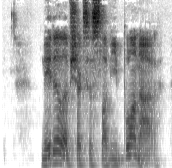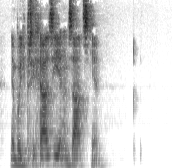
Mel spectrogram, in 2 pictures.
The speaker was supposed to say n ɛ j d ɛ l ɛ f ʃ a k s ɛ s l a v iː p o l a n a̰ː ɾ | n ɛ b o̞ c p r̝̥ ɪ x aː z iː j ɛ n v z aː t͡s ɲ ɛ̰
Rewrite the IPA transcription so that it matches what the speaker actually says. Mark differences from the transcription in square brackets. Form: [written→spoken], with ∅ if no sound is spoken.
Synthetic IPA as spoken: n ɛ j d ɛ l ɛ f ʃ a k s ɛ s l a v iː p o l a n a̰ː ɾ | n ɛ b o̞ c p r̝̥ ɪ x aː z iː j ɛ n v z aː t͡s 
